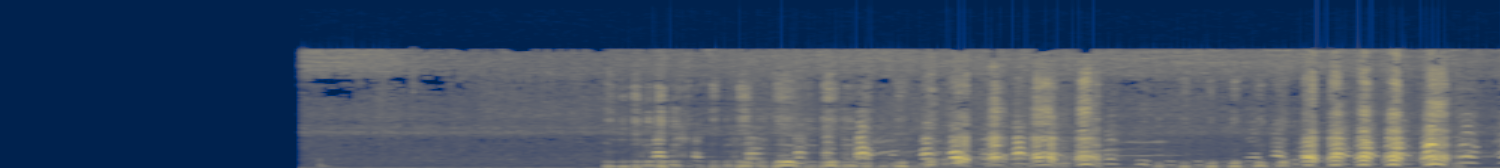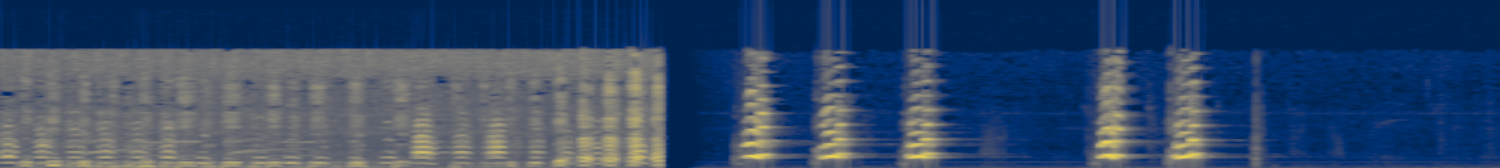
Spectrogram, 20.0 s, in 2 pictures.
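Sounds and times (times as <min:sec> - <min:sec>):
monkeys chattering: 0:04.0 - 0:14.4.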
